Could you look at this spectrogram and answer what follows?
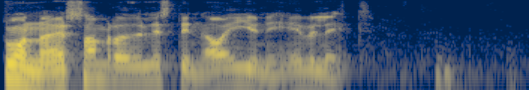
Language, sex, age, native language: Icelandic, male, 40-49, Icelandic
